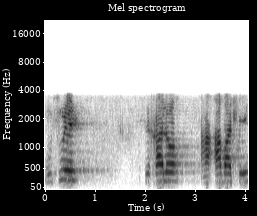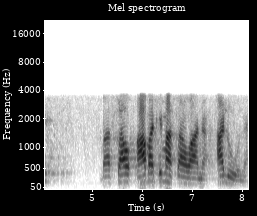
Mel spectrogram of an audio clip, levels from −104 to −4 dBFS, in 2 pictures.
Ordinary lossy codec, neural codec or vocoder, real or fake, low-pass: none; none; real; 3.6 kHz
